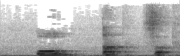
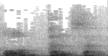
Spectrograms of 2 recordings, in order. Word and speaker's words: Om Tat Sat: In Kerala, they will pronounce T as L. It is not correct as per the Paniniya grammar. For example, Om Tat Sat. The Orthodox Malayali scholars, they will pronounce Om Tal Sal.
